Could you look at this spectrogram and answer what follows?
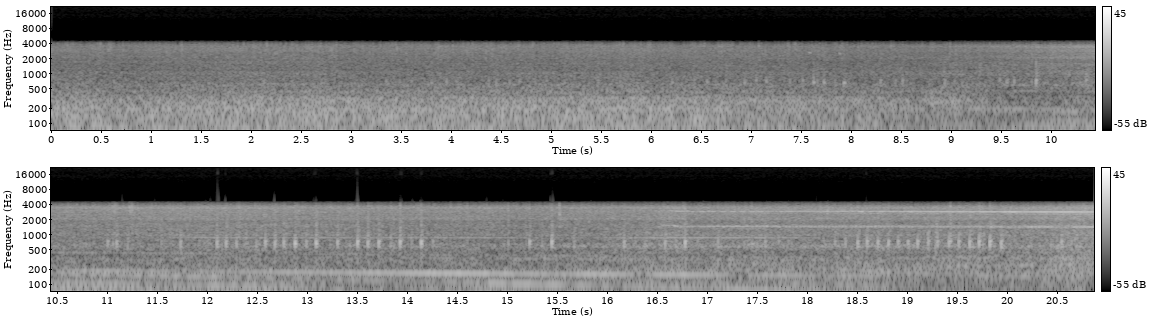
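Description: Airliner cabin noise on the landing rollout: a loud rumble of engines and wheels on the runway that eases as the plane slows. It gives way to a steady engine hum, a fast rattle, and a high whine that comes in near the end.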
